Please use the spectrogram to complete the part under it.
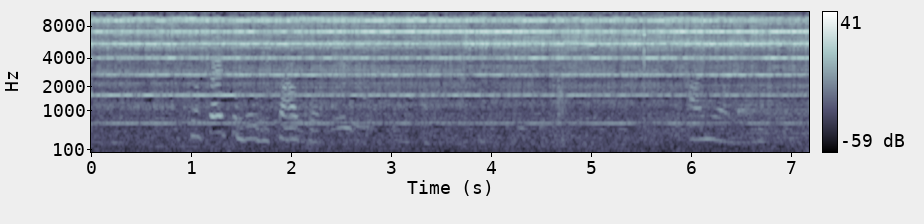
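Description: Young children talk nearby.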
